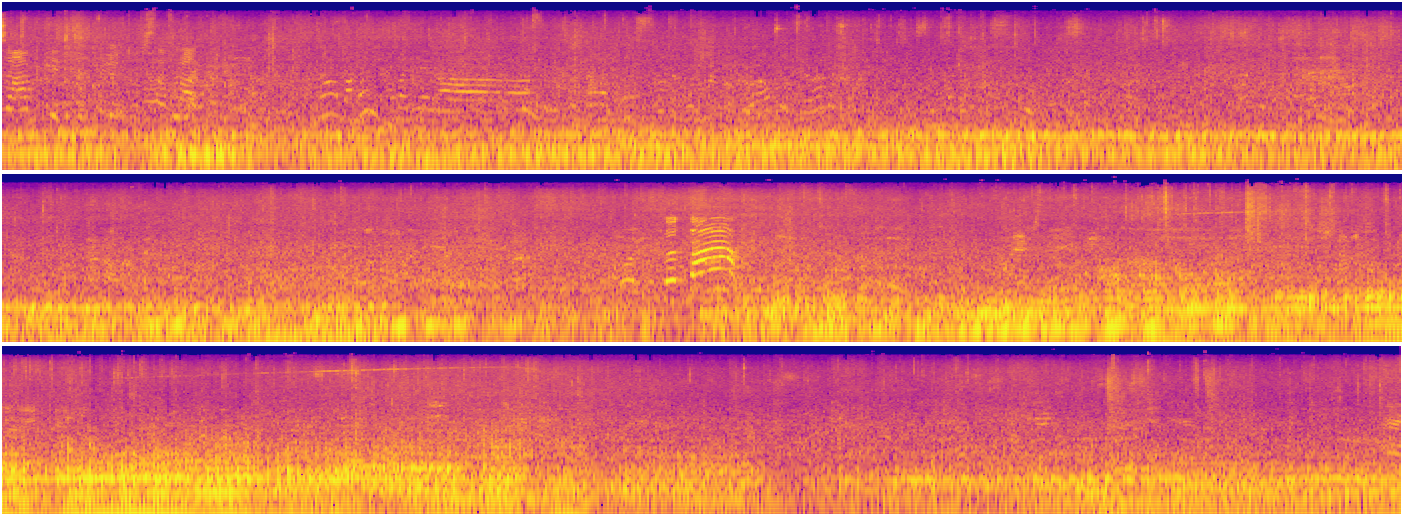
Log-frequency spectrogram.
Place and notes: venezia zattere
s.maria del rosario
